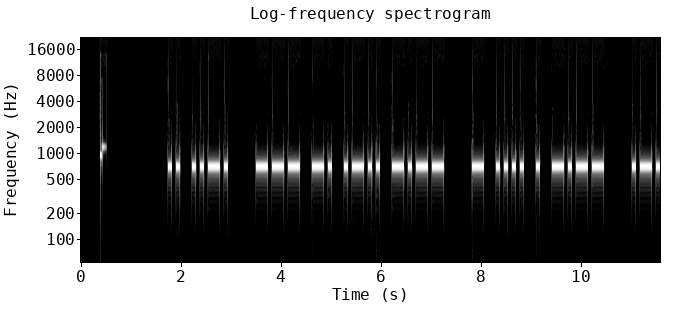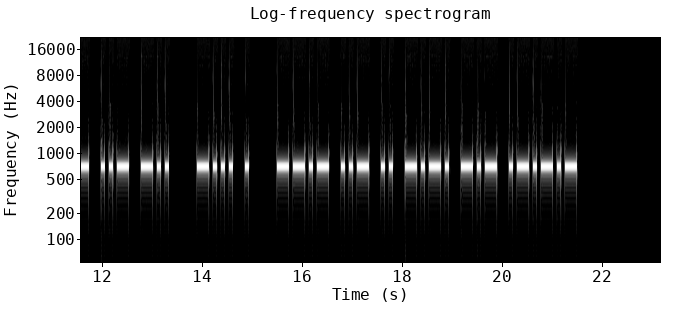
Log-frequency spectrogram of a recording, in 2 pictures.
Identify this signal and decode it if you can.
Morse code, heard as a keyed tone, about 15 wpm, 700 Hz. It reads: IF ONLY THEY WUD BE QUICK.
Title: Sentences from Top 500 Words and Abbreviations 15wpm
